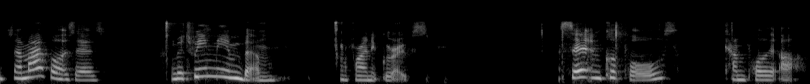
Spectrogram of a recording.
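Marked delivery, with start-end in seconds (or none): 3.4-4.3 chewing while talking; words round a bite of chocolate; mouth full. Real, not acted. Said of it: "mouth full of chocolate".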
